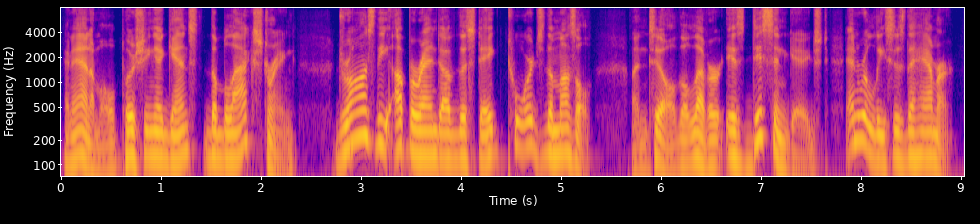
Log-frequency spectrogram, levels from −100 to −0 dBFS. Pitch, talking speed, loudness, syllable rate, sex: 125 Hz, 175 wpm, -18 LUFS, 5.3 syllables/s, male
